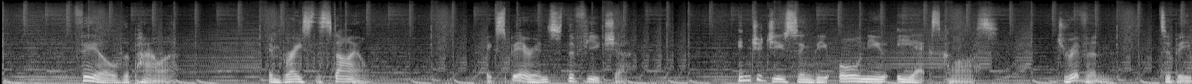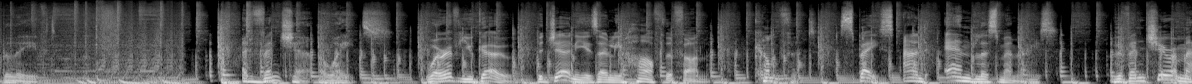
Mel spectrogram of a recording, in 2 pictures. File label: Car commercial; voice-over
